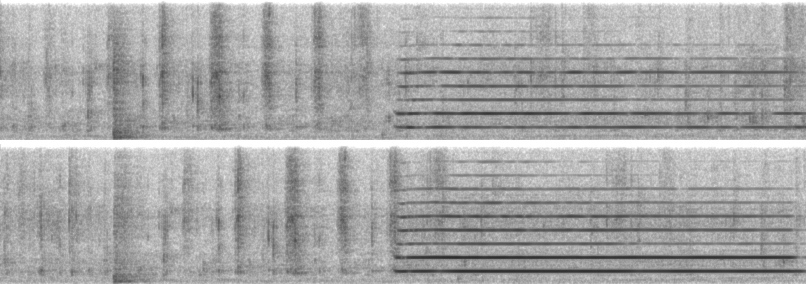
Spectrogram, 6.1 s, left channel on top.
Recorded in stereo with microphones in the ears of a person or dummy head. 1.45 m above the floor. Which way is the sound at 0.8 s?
45° left (ahead or behind).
